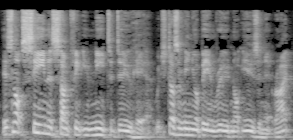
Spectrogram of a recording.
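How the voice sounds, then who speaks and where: A man's voice: fairly high pitch, lively intonation, brisk. A man co-hosting a casual podcast, chatty and prone to repeating himself. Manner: chatty, repeats himself, sings a short jingle. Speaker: podcast co-host.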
